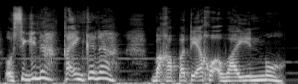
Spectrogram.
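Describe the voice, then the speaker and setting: Brief: motherly office coworker, put on by the narrator, lively, firm peacemaker. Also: mid-range voice, fairly quick, lightly acted. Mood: easygoing. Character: calm, motherly older female coworker.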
